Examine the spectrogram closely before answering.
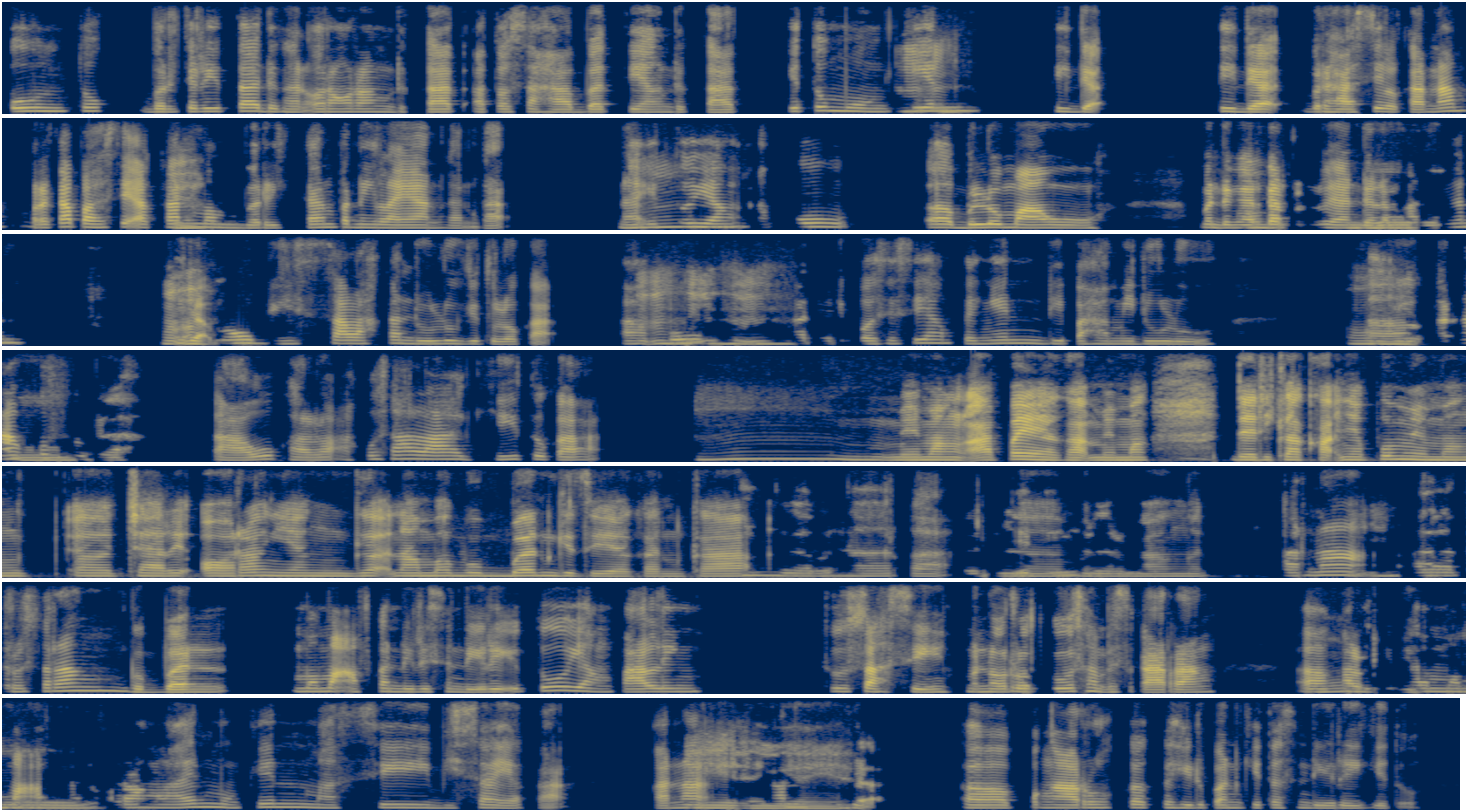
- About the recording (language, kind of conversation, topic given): Indonesian, podcast, Bagaimana kamu belajar memaafkan diri sendiri setelah melakukan kesalahan?
- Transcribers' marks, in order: other background noise; other street noise; tapping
